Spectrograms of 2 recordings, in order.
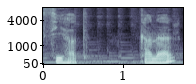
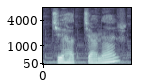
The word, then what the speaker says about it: Cihad Caner: Like when they see like the letter C, they call me like Cihad Caner. But in Turkish, we use like C to pronounce like G. So it is, the true pronunciation is like Cihad Caner.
